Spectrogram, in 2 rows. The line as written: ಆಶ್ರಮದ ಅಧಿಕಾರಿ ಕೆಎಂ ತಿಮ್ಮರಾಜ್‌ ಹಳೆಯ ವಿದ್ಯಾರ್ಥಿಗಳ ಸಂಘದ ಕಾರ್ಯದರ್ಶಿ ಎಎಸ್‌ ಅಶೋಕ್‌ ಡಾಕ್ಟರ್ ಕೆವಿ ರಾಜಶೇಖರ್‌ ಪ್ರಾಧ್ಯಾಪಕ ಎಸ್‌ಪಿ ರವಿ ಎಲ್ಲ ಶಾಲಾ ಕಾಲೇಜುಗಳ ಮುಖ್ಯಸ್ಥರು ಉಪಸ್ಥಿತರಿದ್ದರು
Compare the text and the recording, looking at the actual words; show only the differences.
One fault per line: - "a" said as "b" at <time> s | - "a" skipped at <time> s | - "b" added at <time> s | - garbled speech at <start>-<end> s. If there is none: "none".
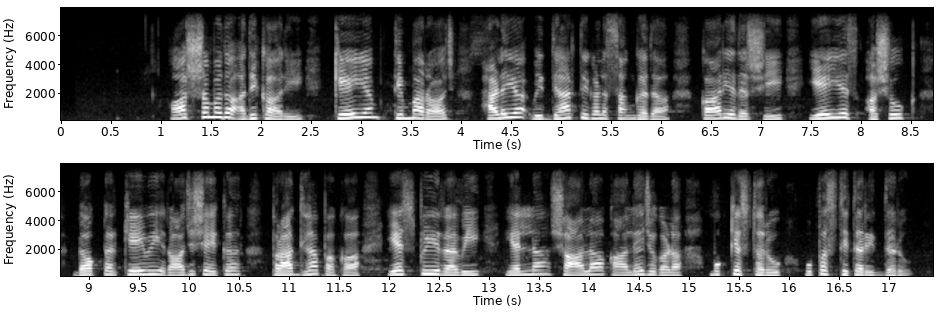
none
